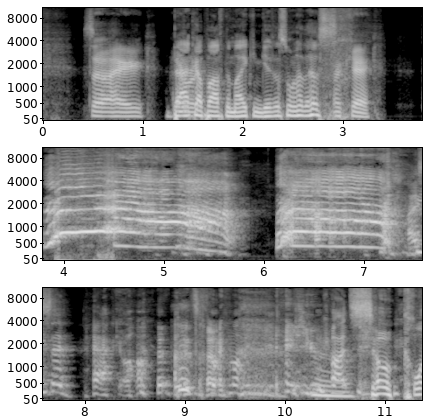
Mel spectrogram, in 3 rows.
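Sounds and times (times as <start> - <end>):
speech: 0.4 - 3.4, 7.5 - 11.3
person imitating elk screams: 3.8 - 7.4
laughter: 7.5 - 11.3.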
